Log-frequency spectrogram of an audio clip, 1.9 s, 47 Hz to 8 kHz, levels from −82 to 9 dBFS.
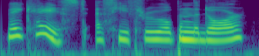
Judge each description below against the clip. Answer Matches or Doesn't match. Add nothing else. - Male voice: Doesn't match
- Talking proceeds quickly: Matches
